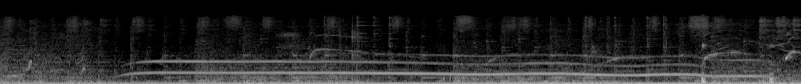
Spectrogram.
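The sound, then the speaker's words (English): A long, steady wolf howl rises and holds for several seconds, slowly sliding lower, while a second higher howl joins partway through, over a constant outdoor background noise. “And teaching wolves how to survive in the wild. This is an ideal time now to start to begin to teach them their language.”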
